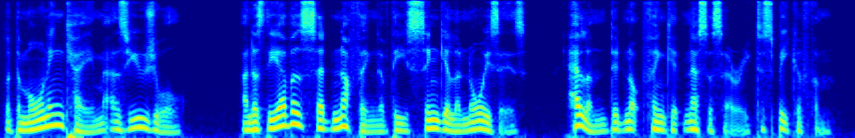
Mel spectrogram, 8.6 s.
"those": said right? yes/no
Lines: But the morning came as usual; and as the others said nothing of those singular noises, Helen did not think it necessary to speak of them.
no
